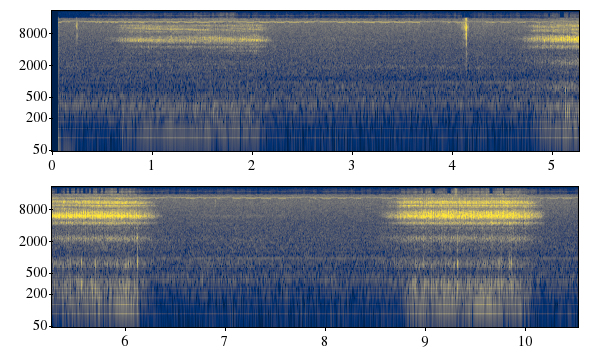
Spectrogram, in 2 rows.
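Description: Three regular low rumbling snores on breathing in, about one every four seconds, roughly 15 breaths a minute; plain snoring.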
